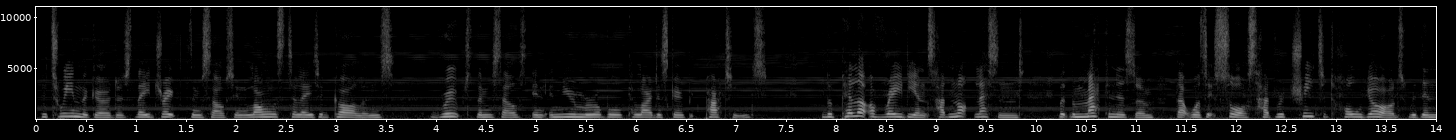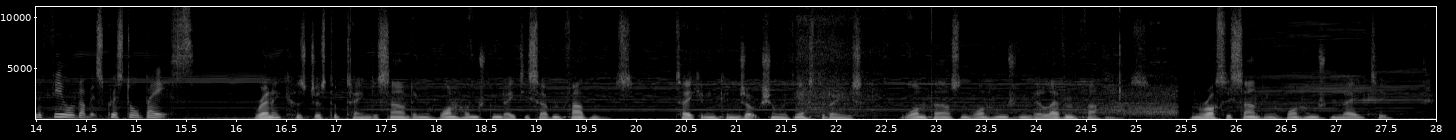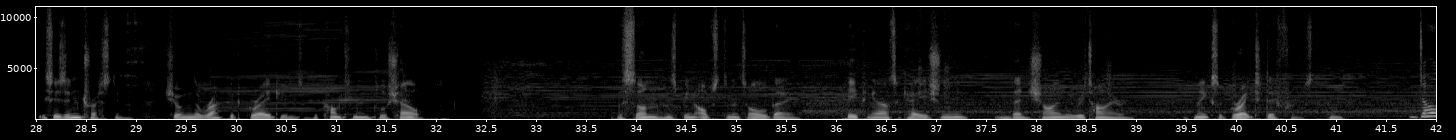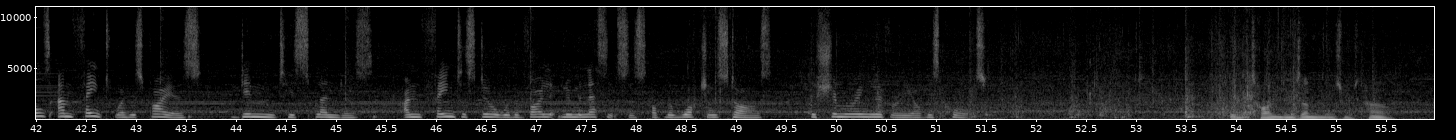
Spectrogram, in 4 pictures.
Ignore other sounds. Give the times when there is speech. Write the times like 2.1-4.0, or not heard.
0.1-15.6, 16.1-32.1, 33.8-41.1, 41.7-51.6, 53.9-55.7.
